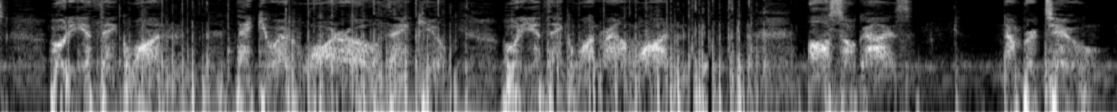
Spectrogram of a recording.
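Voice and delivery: usual speaking voice

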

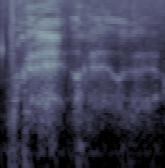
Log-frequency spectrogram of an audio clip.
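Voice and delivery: excited little whisper, barely any voice. Retold or imitated. Son nudging dad during service, eager whisper. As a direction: hush it like a child tugging dad's sleeve mid-service.

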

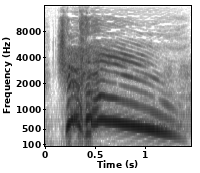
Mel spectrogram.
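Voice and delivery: loud, very high, long chee-hoo call; Pacific Islander whoop. Retold or imitated. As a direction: let rip a celebratory island-style holler. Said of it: "the Pacific Islanders. That's that noise".

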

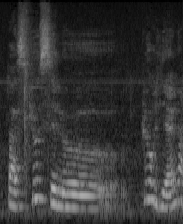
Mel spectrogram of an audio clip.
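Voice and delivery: usual speaking voice

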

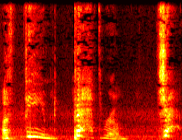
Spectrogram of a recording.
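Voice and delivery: retold gleeful outburst; super excited. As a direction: celebrate it with punchy, high yeses. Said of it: "I'm super excited. I was like".

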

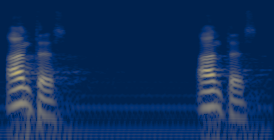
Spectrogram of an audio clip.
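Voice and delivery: normal talking voice

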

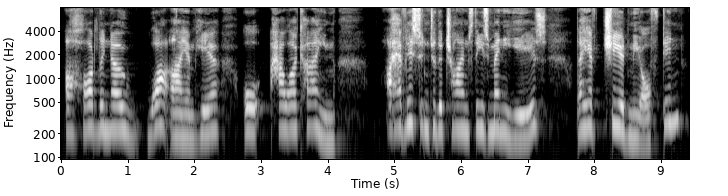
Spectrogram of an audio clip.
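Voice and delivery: high-pitched, earnest pleading voice; humble, supplicating Trotty. A narrator's reading. Trotty explains himself to the bell, humbly earnest.

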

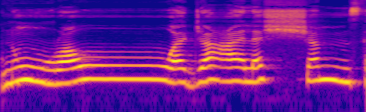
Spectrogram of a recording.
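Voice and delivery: "نورا" flowing into "وجعل" on a held nasal glide; merging with ghunnah. Shown as a demonstration. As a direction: melt the n of "نورا" into a long nasal و. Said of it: "إدغام بغنة".

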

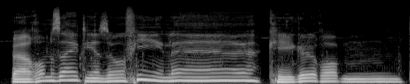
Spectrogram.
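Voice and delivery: very slow, stretched sing-song; drawn-out question. Pretend. Gamer teasing the seals, slow and stretched. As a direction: stretch every word to the seals.

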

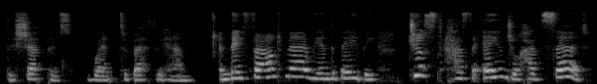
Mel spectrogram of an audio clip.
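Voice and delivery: ordinary delivery

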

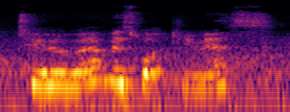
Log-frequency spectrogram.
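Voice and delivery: ordinary delivery

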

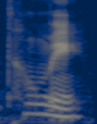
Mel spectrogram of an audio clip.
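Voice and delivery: very soft, private prompt; barely voiced, as if to an unseen listener; murmured aside. Real, not acted. Medium privately prompts the spirit.

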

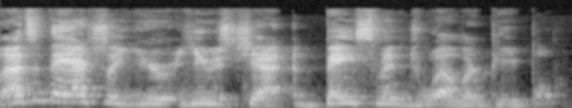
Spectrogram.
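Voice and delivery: usual speaking voice

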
